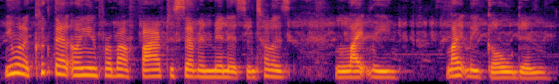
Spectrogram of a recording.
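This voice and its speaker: A woman's voice: fairly low pitch, normal speed, a little hiss or hum. A woman with a cold, sounding congested and coughing now and then as she walks through a recipe step by step in a casual cooking demonstration. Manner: plain step-by-step instructions with frequent coughs. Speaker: cook. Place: food truck kitchen.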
